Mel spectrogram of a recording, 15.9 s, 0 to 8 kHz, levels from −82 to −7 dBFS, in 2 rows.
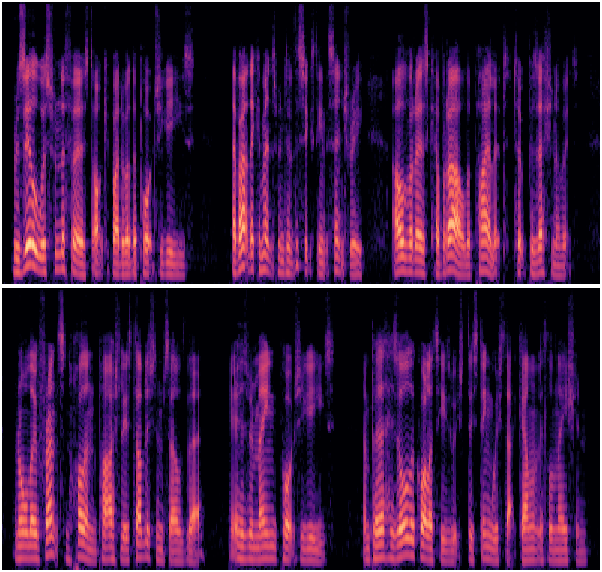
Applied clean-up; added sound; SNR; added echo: none; none; none; none.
